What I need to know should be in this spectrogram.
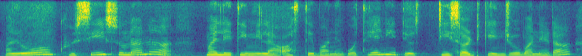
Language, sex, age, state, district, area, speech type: Nepali, female, 18-30, West Bengal, Darjeeling, rural, spontaneous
